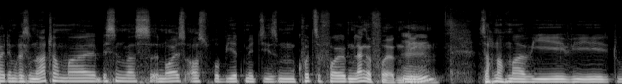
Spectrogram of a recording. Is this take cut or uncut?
uncut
